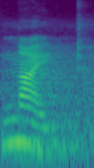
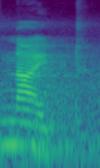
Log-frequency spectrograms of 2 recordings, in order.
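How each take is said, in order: Both takes have the same delivery.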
